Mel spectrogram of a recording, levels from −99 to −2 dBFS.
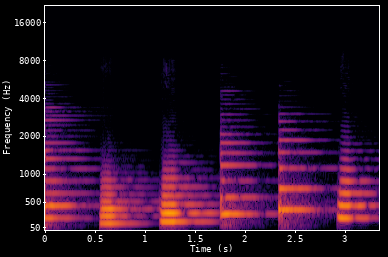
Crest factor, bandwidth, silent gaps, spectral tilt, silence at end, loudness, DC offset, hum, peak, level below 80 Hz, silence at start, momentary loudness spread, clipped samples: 18 dB; 4.9 kHz; none; -11 dB/octave; 0 s; -36 LUFS; under 0.1%; none; -18 dBFS; -76 dBFS; 0 s; 13 LU; under 0.1%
